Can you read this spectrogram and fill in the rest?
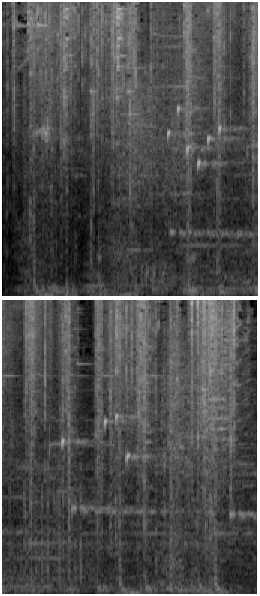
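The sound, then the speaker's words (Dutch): Heavy mechanical robot footsteps from a video game trailer clank along steadily with metallic thuds and hits, layered over sustained electronic tones and a dense cinematic rumble, loud throughout, with no talking. “dat was het geluid van de robot uit de trailer van de nieuwe Metroid game Dread”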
